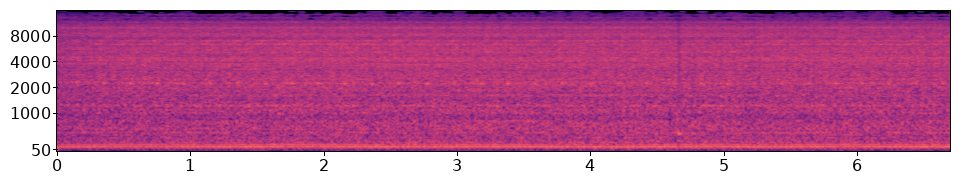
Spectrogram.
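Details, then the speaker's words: 2003 Pontiac Grand Am GT, tires off with the wheel spinning, stethoscope probe held to the mic: constant rough hum with a gritty rushing layer. Grinding front wheel bearing on this side, confirmed as the bad hub; the other side feels different. "I think it might just be the [Music] rotor this side has the grind oh yeah yeah it is this side for sure"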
